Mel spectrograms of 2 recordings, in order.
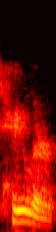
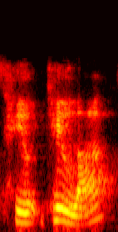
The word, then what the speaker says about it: Tayla: And like I said, just like Taylor, a lot of people, I always say Taylor, but I know it's Tayla, right? That's how you say it, right?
